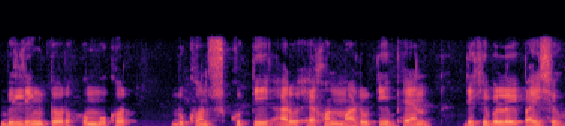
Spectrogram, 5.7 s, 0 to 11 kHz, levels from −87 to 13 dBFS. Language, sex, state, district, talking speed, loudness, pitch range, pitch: Assamese, male, Assam, Kamrup Metropolitan, 105 wpm, -17 LUFS, 130-150 Hz, 140 Hz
